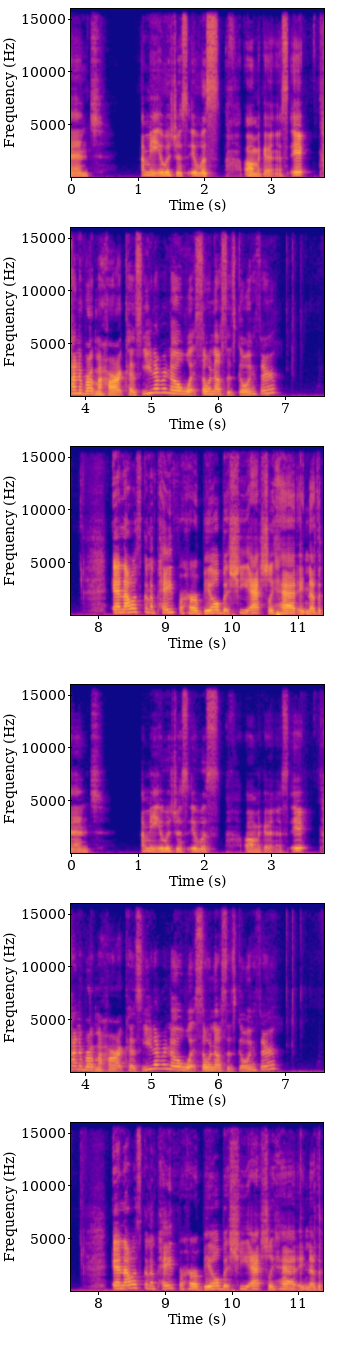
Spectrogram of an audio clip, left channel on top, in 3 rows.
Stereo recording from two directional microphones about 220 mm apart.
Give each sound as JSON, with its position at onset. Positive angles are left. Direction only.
{"t": 0.0, "sound": "a woman's voice", "side_deg": 40}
